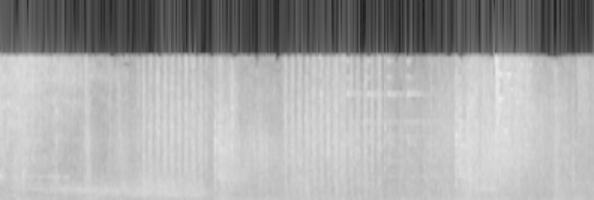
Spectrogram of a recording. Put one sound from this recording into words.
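An energy beam hums and crackles.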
